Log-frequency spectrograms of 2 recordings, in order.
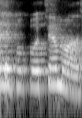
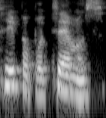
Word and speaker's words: hippopotamus: that's just too much hippopo what is the hippopus hippopotamus the hippopus is the is is is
